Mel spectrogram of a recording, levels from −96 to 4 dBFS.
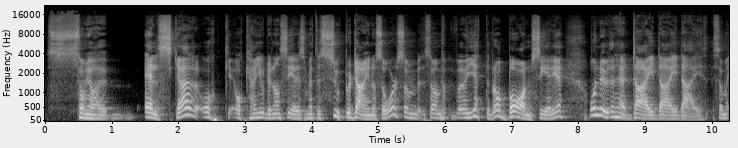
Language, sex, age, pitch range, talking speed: Swedish, male, 30-49, 115-160 Hz, 165 wpm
